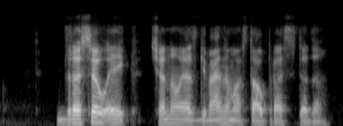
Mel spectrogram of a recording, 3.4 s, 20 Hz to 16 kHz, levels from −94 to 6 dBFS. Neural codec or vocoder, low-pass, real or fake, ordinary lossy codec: codec, 16 kHz, 6 kbps, DAC; 7.2 kHz; fake; Opus, 16 kbps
